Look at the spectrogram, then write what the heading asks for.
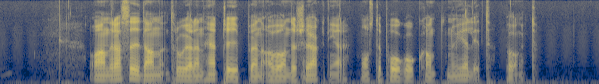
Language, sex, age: Swedish, male, 35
